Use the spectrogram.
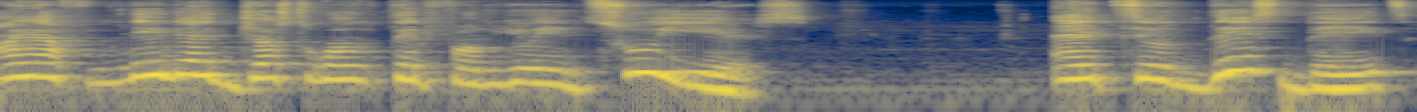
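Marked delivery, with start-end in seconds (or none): none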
